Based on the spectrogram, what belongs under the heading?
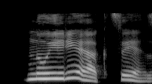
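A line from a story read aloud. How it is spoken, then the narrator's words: Laughing. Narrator (Russian): захохотал вылезающий из сугроба водитель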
